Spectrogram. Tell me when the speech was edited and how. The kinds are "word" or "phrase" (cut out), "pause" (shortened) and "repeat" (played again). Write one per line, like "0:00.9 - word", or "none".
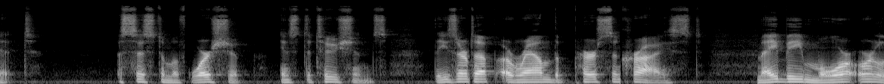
0:01.8 - word
0:02.7 - word
0:04.7 - word
0:06.2 - word
0:07.6 - word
